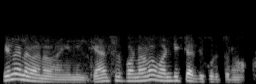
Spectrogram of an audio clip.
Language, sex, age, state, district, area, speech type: Tamil, male, 60+, Tamil Nadu, Nilgiris, rural, conversation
